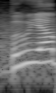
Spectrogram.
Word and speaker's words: Borceyah: We have Booyah Bomb, spelled like Worcester, Booyah Bomb, right?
